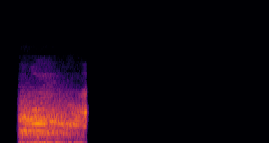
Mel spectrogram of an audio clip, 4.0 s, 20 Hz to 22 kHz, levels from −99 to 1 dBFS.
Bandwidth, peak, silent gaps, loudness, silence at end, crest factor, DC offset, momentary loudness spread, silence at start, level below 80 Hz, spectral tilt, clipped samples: 4.1 kHz; -16 dBFS; none; -32 LUFS; 2.75 s; 20 dB; under 0.1%; 8 LU; 0.25 s; -52 dBFS; -7.5 dB/octave; under 0.1%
